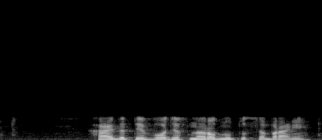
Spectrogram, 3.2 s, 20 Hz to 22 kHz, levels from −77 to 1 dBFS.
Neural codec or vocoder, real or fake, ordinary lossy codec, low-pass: none; real; Opus, 24 kbps; 3.6 kHz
